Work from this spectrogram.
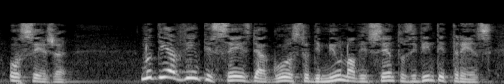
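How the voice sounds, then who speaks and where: A man's voice: sits high, slightly rough, heavily acted. A man with a Brazilian accent playing a stern courtroom examiner who questions formally and insistently in an audio drama. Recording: dull, lo-fi audio.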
